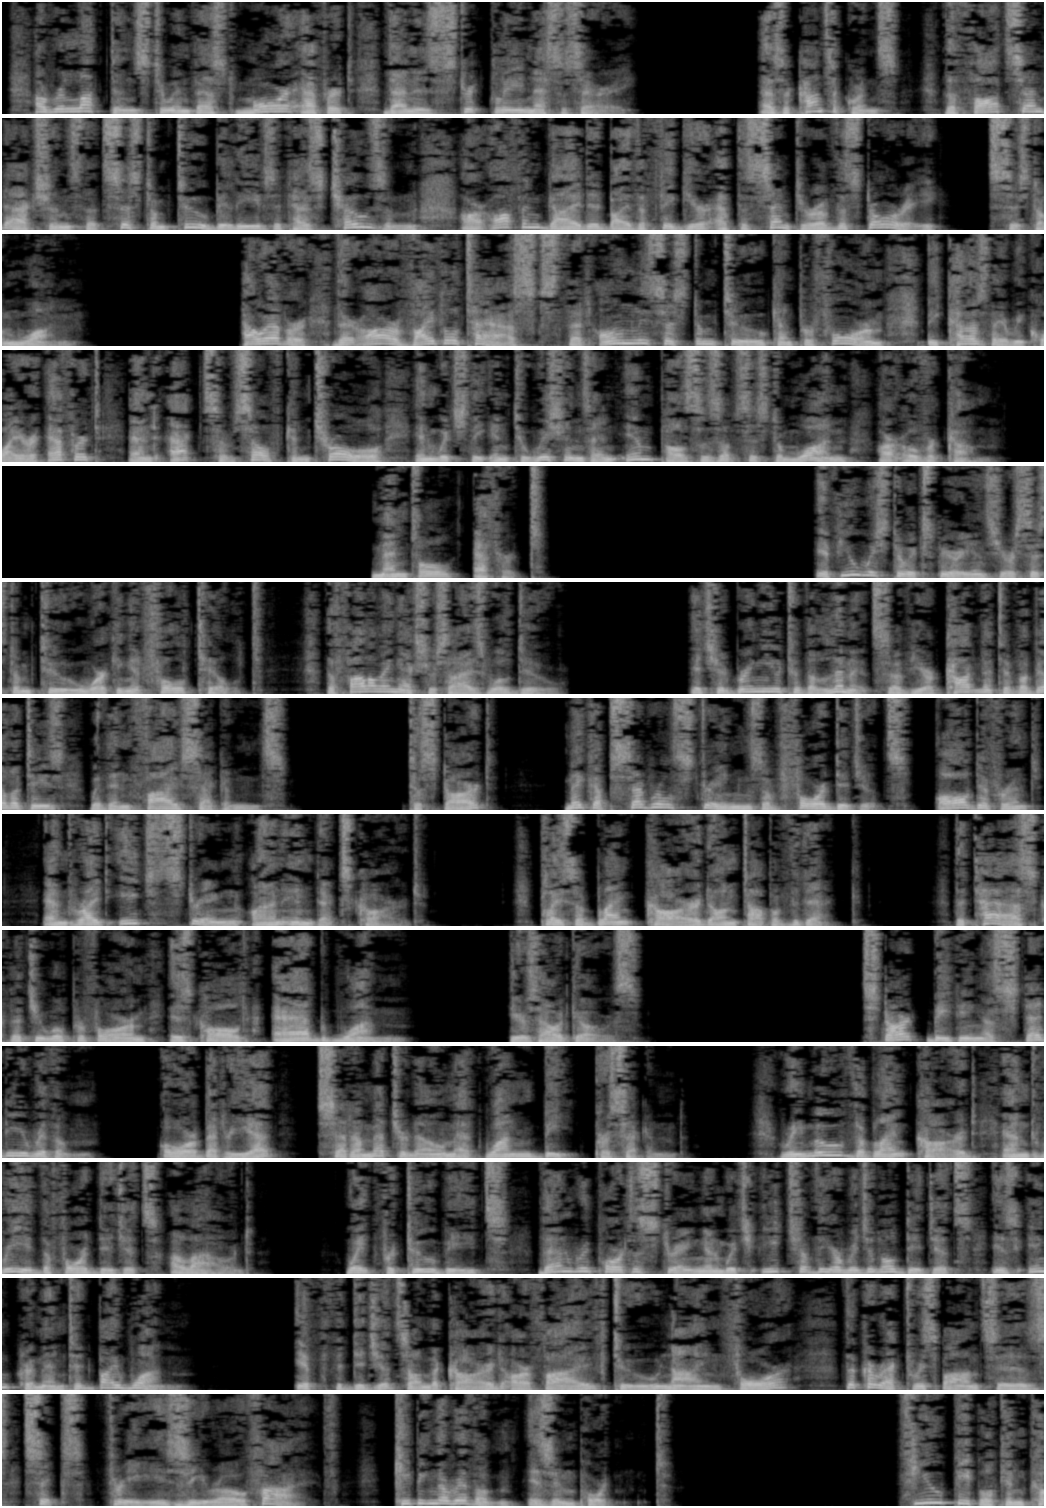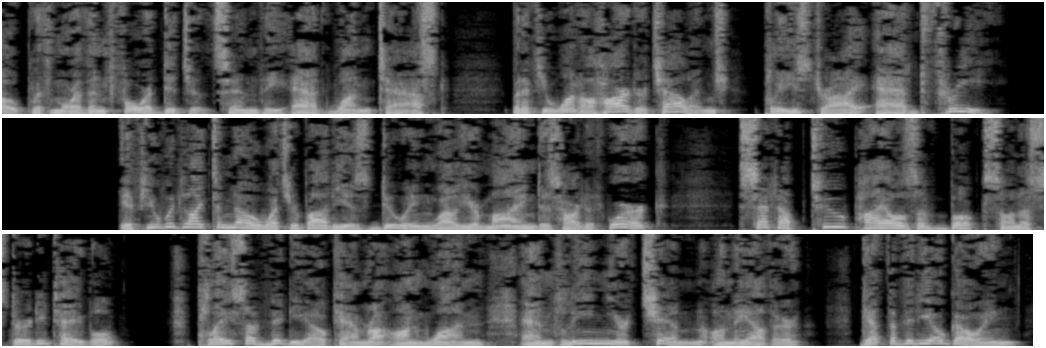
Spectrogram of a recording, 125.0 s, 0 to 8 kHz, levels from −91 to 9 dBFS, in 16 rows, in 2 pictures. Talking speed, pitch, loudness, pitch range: 135 wpm, 135 Hz, -21 LUFS, 115-165 Hz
